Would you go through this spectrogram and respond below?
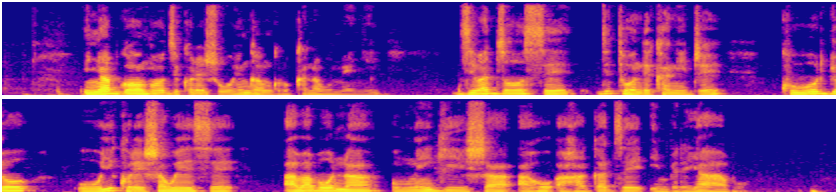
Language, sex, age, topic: Rundi, male, 36-49, education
